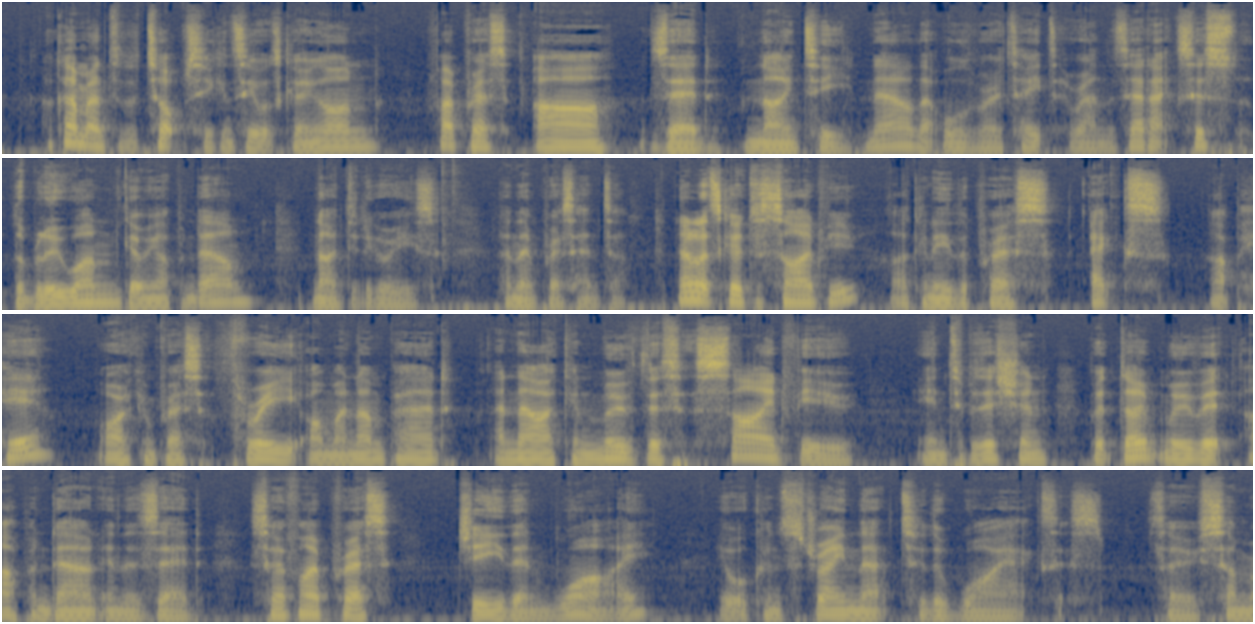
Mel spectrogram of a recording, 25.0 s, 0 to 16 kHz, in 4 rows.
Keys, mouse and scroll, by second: 0.2-2.5 middle drag, 2.5 r, 11.6 click, 13.2 KP_3, 15.1 g.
